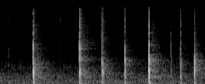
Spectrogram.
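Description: A man clapping his hands in a steady beat, about four sharp claps a second from about a third of a second in, a rhythm clapped out to show how a child starts to dance.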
